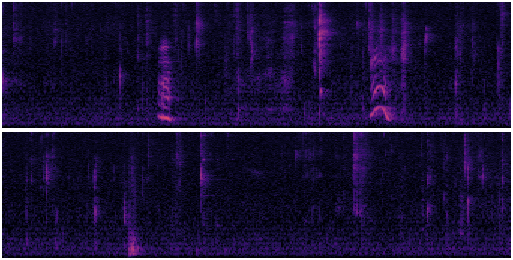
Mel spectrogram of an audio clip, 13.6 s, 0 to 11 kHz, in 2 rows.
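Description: Close-miked eating sounds: biting into and chewing chicken wings and pizza, with scattered small wet mouth clicks. A short hum from a voice comes about 2 s and again about 5 s in.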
